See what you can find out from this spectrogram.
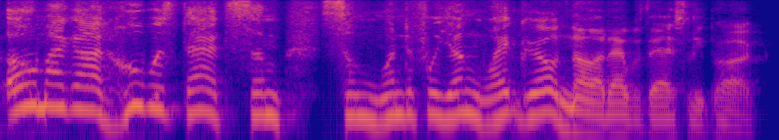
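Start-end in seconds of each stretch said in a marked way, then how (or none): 0.0-2.8 high, loud gushing amazement; amazed audience. Retold or imitated. Imitating listeners amazed by a voice, high and loud. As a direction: squeal at the surprise like a dazzled fan. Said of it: "People go".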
